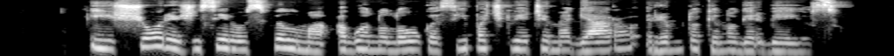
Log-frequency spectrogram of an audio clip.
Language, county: Lithuanian, Klaipėda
